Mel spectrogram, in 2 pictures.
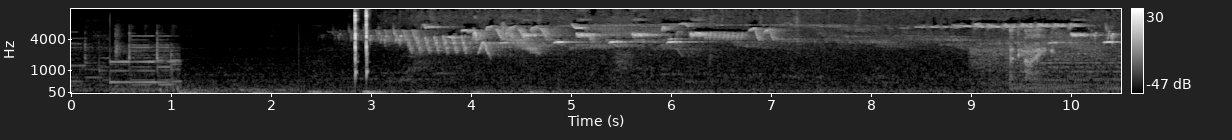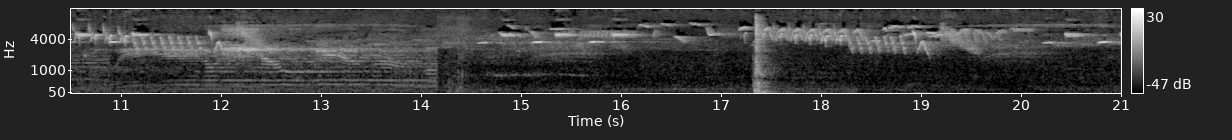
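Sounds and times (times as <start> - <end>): birds chirping: 2.4 - 21.0
sharp clicks: 2.8 - 3.1.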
